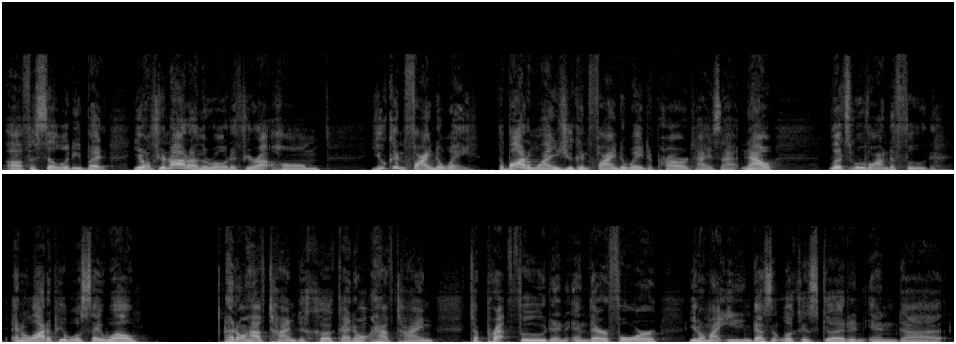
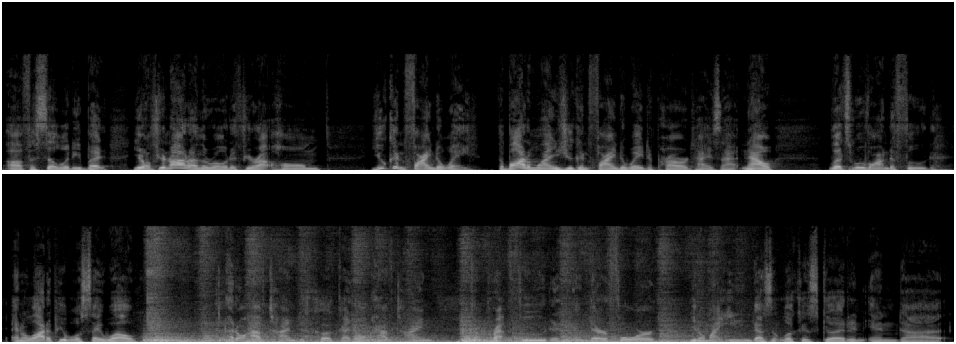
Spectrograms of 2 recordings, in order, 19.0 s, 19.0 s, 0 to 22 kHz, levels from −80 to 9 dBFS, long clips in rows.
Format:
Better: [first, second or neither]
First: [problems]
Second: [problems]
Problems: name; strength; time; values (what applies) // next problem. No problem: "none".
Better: first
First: none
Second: footsteps; loud; from 11 to 17 s; peak 3 dB above the speech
